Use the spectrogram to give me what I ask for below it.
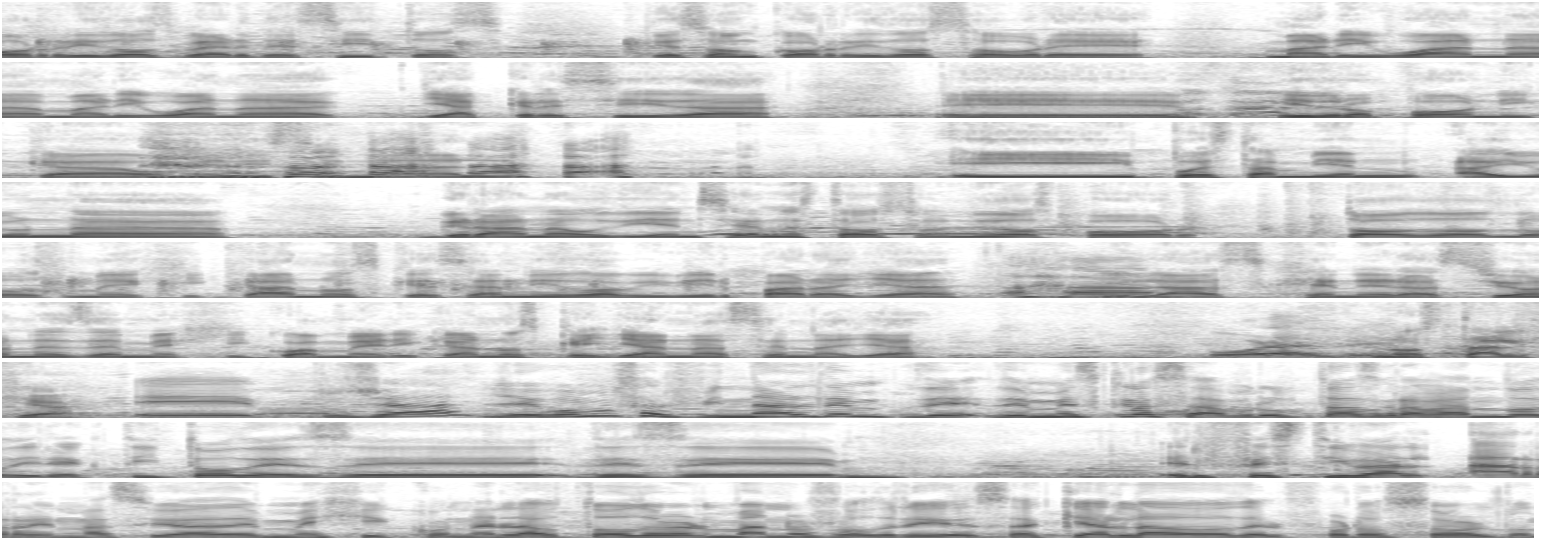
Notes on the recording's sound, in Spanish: Me invitaron a grabar Mezclas Abruptas desde el Festival Arre. Es un festival de Regional Mexicano.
